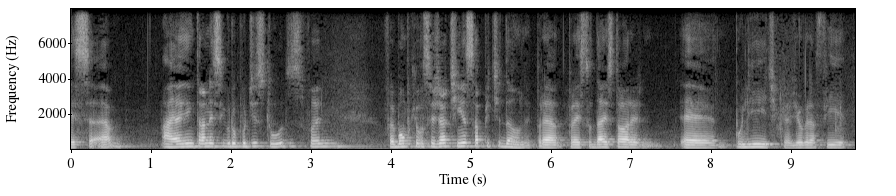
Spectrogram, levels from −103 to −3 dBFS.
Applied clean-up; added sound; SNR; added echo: none; none; none; none.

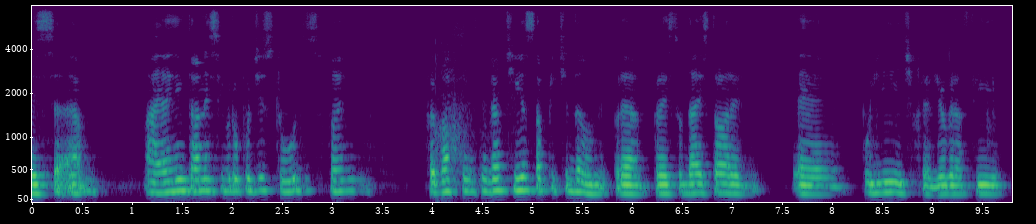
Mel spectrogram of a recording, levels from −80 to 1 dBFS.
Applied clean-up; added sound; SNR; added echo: neural mask model DeepFilterNet 3.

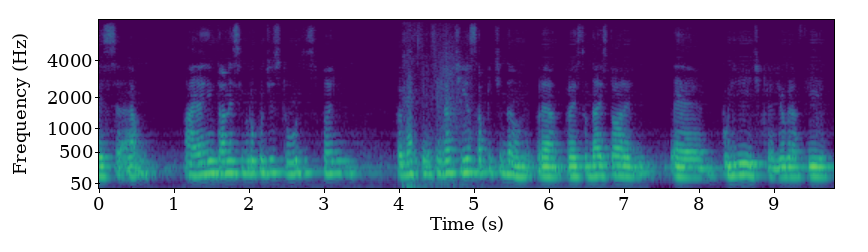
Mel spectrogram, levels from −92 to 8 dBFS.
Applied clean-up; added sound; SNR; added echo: neural separator model SepFormer DNS4.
